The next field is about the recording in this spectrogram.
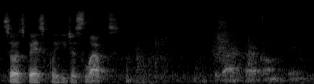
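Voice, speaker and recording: A man's voice: sits low, quick pace. A man leading a casual table read, reading out stage directions and explaining informally. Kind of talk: casual script read-through with asides. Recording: echoey room with faint noise.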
